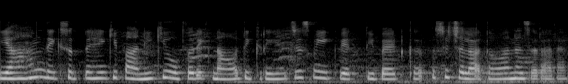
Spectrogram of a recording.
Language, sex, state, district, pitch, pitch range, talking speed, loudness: Hindi, female, Uttar Pradesh, Varanasi, 270 Hz, 255-290 Hz, 275 wpm, -25 LUFS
